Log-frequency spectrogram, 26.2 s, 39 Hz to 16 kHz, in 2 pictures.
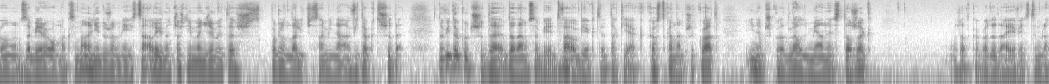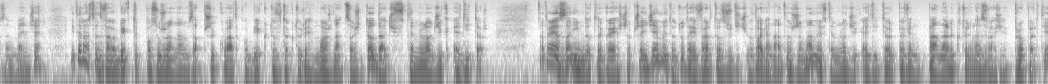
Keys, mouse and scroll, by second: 2.8-6.7 drag, 3.6-6.7 middle drag, 6.2 shift+a, 7.3-9.4 shift+drag, 8.7 shift+a, 11.3 click, 12.5-13.8 drag, 13.8-15.2 shift+middle drag, 15.2 shift+KP_1, 22.7-26.0 drag.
